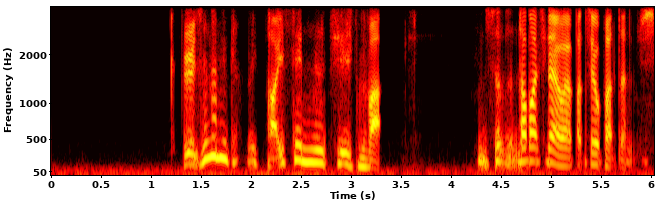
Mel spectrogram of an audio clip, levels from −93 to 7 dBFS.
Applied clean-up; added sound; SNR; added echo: neural diffusion model UNIVERSE++.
